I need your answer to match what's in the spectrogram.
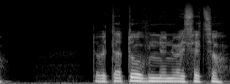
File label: "dwfn", Welsh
